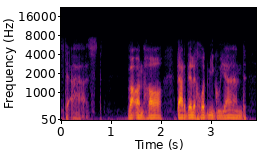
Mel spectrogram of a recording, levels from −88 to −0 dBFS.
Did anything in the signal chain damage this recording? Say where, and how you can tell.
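Yes. The damage comes from the codec stage and runs through the whole speech clip: the AMR wideband (HD Voice) codec at a low rate. Throughout, the voice sounds rough and raspy. Below about 6.4 kHz the speech is rebuilt from a pulse-excited vocal tract model, and above that the codec substitutes synthetic noise. The degree of coarseness fits the 8.85 kbit/s mode, one of its two lowest rates.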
